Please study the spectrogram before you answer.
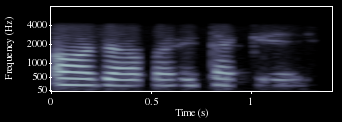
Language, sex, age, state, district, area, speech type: Assamese, female, 18-30, Assam, Goalpara, urban, conversation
